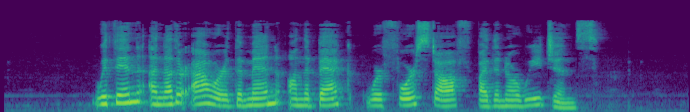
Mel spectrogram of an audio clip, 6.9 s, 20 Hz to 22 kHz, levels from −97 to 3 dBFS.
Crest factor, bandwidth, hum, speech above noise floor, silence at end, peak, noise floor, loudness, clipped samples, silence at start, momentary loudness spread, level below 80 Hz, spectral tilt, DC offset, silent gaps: 16 dB; 11.5 kHz; none; 42 dB; 0.95 s; -6 dBFS; -63 dBFS; -21 LUFS; under 0.1%; 0.95 s; 9 LU; -58 dBFS; -5 dB/octave; under 0.1%; none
